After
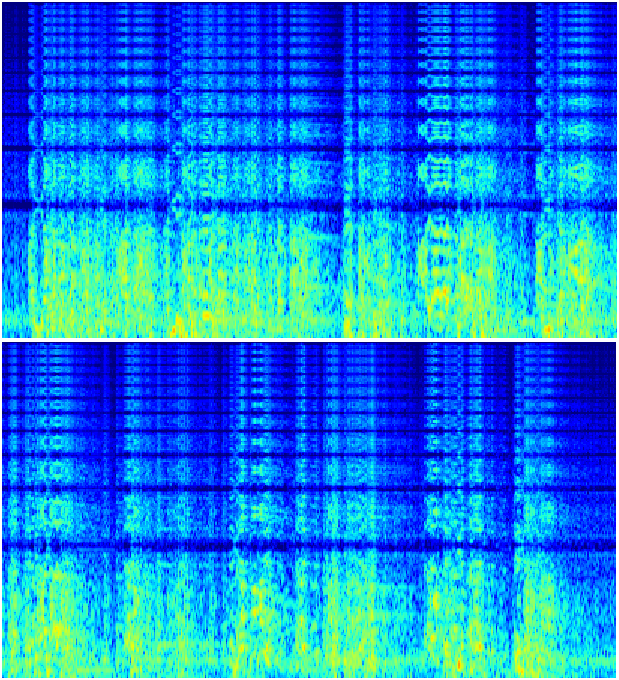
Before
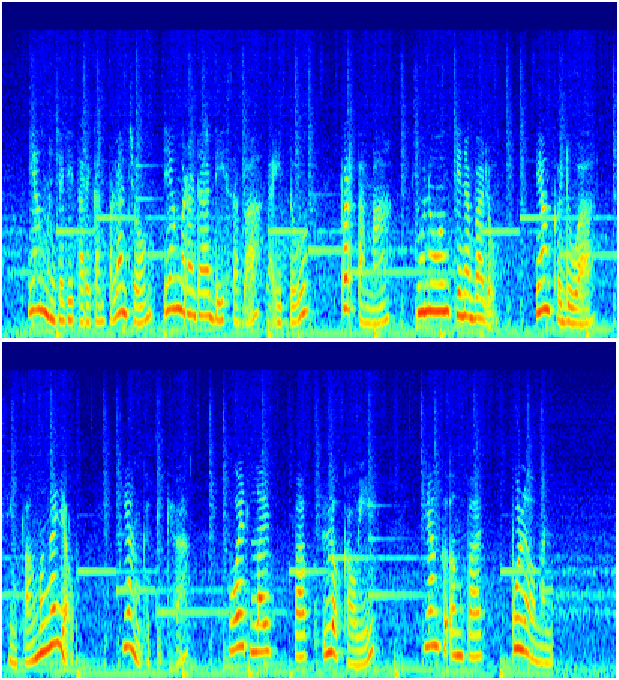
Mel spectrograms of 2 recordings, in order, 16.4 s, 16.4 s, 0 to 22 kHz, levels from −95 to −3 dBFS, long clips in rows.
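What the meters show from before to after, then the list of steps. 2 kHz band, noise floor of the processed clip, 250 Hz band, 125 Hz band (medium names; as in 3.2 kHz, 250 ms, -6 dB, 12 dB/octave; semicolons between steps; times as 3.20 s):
-8.0 dB, -53 dBFS, -16.0 dB, -2.5 dB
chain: spectrum inverted on a logarithmic axis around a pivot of 1.6 kHz; reverse; compression 4:1, threshold -39 dBFS, peak gain reduction 15.5 dB; reverse; bass shelf 270 Hz +7.5 dB; feedback comb 110 Hz, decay 0.23 s, harmonics all, mix 90%; sample-and-hold 24×; frequency-shifting echo 168 ms, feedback 55%, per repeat -58 Hz, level -11 dB; trim +11 dB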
